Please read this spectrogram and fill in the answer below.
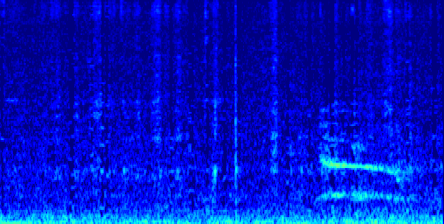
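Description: Near silence with faint strokes of a felt-tip marker writing on paper. Near the end comes a short, faint tone that falls slightly in pitch.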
